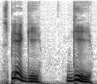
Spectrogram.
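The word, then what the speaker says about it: spieghi: sound of the stem what we do is we insert an h so instead of becoming sp a g it becomes spieggy gi sphere means to explain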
